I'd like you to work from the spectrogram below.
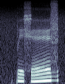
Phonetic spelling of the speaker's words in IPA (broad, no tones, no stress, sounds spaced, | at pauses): p e x ɛː z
